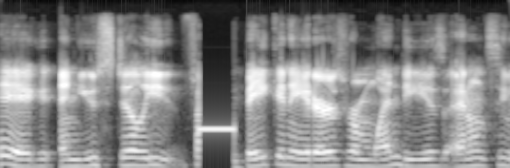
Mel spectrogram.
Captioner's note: beep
